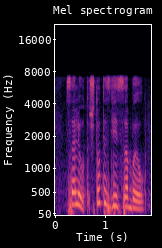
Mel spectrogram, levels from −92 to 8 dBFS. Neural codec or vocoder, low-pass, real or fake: vocoder, 44.1 kHz, 80 mel bands, Vocos; 7.2 kHz; fake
